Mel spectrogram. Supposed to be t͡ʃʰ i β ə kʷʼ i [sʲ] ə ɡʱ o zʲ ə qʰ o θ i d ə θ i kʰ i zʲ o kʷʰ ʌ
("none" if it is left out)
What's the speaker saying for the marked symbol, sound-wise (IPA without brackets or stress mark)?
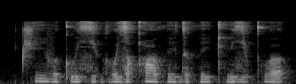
sʲ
